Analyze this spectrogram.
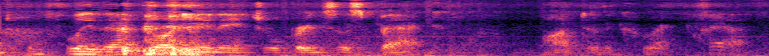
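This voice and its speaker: A man rattles along at a very fast pace with lively intonation, amid noticeable background noise and audible room echo. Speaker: Bible class teacher. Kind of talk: lecture. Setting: classroom with live audience, also streamed. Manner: soft-spoken, voice drops; halting. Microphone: too quiet for back of room.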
